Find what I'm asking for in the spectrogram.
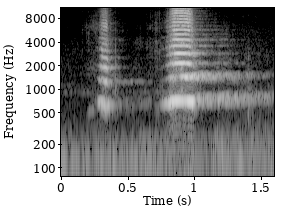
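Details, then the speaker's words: Trek Crockett 7 bicycle with TRP RevoX cantilever brakes giving loud, ugly squeals that grow louder at higher speed, with a lingering ring; noise persists after replacing and readjusting the whole brake mechanism. "Pull again. Go faster. Gets even louder. Gets even uglier."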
